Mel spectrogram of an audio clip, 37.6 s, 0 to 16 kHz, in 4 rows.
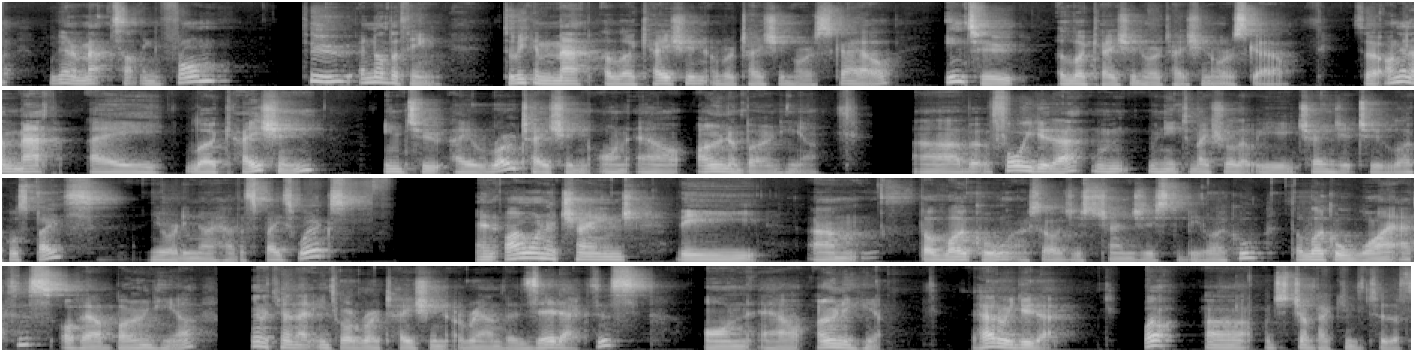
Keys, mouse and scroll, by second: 0.7 click, 2.2 drag, 12.5 click, 17.3-18.2 drag, 19.2-19.8 drag, 21.8-22.2 middle drag, 22.9 click, 25.3-26.1 drag, 26.9 click, 30.1 click, 31.3 click, 34.1 click, 34.8-36.5 drag, 36.5 KP_1.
